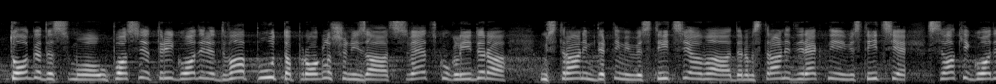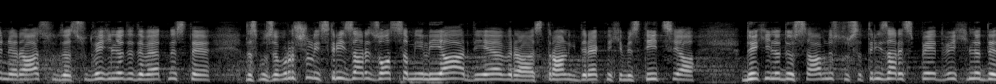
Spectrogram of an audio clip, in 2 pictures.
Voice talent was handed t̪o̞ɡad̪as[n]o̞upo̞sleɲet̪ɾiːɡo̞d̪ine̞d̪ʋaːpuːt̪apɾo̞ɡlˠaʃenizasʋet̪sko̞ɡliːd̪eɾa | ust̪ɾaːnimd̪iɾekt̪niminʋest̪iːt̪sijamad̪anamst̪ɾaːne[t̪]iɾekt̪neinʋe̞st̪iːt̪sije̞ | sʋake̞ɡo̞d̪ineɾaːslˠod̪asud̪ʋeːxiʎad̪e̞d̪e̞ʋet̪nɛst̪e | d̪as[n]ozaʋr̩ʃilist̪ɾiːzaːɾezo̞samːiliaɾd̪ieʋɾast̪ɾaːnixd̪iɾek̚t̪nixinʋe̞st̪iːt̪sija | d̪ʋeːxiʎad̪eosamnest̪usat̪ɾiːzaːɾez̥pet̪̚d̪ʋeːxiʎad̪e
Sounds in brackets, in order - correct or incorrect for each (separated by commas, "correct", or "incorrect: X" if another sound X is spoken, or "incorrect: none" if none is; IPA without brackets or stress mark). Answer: incorrect: m, incorrect: d̪, incorrect: m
